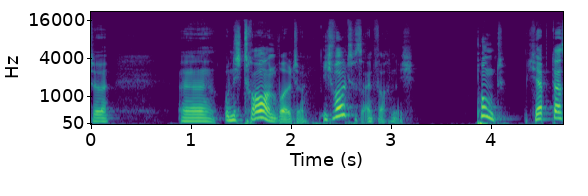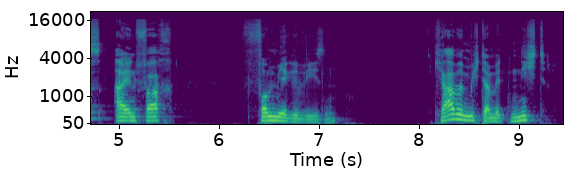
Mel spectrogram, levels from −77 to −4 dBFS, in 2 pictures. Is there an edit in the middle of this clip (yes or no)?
no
